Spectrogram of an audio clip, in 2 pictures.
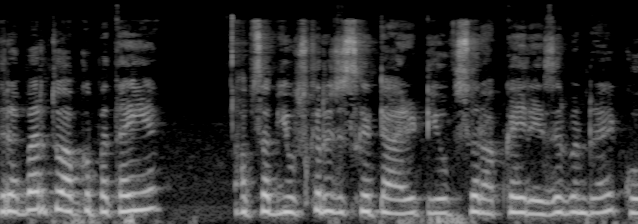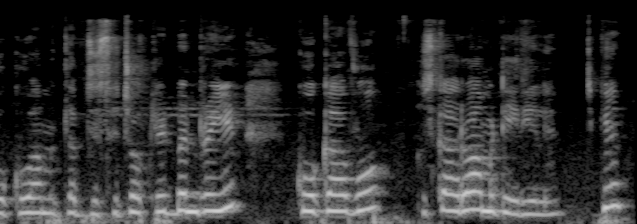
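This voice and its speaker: A woman's voice: high voice, steady tone, moderate pace, dark tone. A woman teacher giving a geography lesson, mixing in English terms, repeating key words and quizzing her pupils affectionately. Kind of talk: classroom geography lesson, Hindi mixed with English.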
